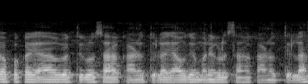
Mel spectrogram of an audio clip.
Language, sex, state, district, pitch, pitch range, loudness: Kannada, male, Karnataka, Belgaum, 110 Hz, 105-110 Hz, -17 LUFS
